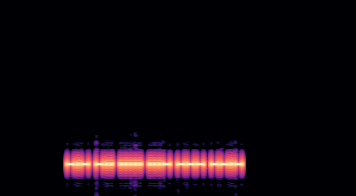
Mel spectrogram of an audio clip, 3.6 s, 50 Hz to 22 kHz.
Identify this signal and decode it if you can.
Morse code, heard as a keyed tone, about 47 wpm, 700 Hz. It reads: KD5VOQ
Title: USA Call Signs - 6 Characters - Repeated 2x - 50wpm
